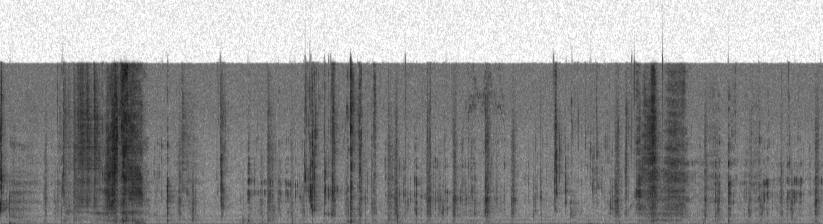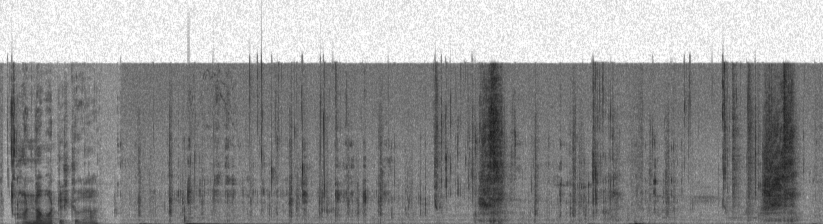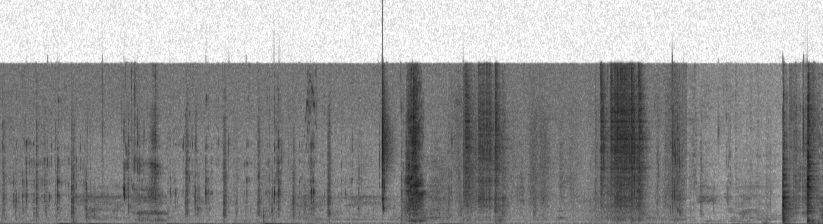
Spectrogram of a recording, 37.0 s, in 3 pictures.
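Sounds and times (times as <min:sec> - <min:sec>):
person chewing: 0:00.0 - 0:12.6, 0:14.0 - 0:32.5, 0:34.0 - 0:37.0
low jaw thumps: 0:14.2 - 0:16.9, 0:21.7 - 0:22.2, 0:24.5 - 0:29.4.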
